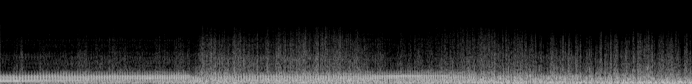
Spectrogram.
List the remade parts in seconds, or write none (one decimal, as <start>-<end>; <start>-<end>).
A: none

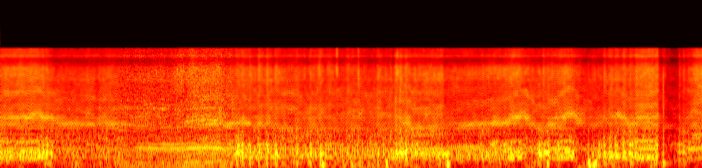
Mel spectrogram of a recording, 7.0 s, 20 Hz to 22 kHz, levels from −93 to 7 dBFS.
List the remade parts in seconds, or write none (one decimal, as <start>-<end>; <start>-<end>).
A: 0.0-1.2; 2.3-7.0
